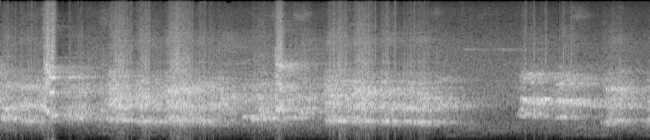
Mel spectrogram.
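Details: A pack of dogs barks and yips in dense overlapping bursts, easing briefly before a new round of higher barks resumes.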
